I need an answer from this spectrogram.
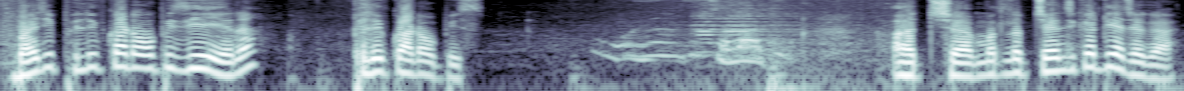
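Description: A man's voice: high voice, expressive, measured pace, mellow. A young man vlogging casually from his motorbike, talking loosely through a helmet-mounted mic. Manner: chatty, loose, says yaar often. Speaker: motovlogger. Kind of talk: casual vlog chat. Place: outdoors on a motorbike in a hill town. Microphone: helmet-mounted camera mic.

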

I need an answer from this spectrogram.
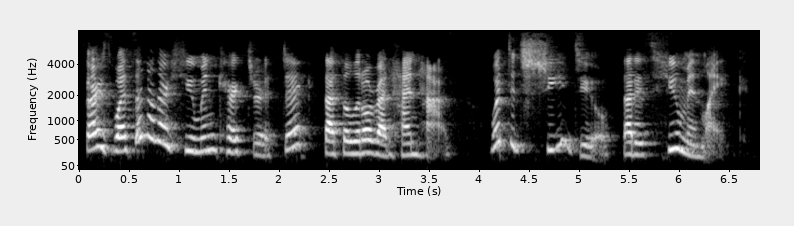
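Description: High-pitched and sing-song, a bit bright, and delivered at normal speed, the young kindergarten teacher's voice guides children through a reading with encouraging, well-enunciated questions. It's a roomy, echoing home video recorded indoors in a small room.

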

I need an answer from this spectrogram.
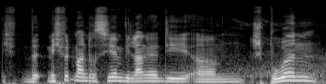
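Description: Let's-play co-host: German man, mid-pitched, relaxed commentary, easily flustered. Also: moderate pace, a little hiss or hum. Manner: easygoing, commenting on graphics, flustered when chased. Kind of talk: casual gaming chat.

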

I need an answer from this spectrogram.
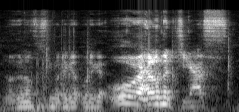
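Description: A chatty man rambles through casual game commentary at an ordinary pitch, breaking into sudden excited yelps. The home recording is noisy, with keyboard clicks rattling behind him. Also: rapid-fire, gravelly. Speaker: let's play commentator. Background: keyboard typing and clicks.

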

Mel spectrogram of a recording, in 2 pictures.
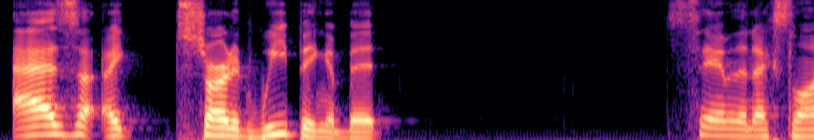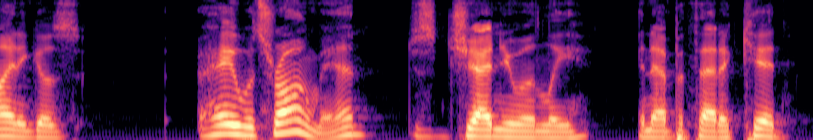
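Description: A man's voice: on the high side, moderate pace, dry recording, clean studio sound. A male streamer telling a funny childhood story in a casual, self-deprecating way.

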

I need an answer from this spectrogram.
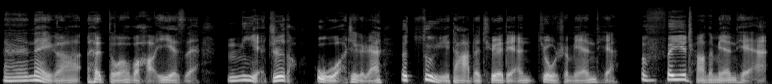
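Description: A man voicing a cheeky, smooth-talking teenage boy who wriggles out of trouble with flustered excuses. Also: sits low, wildly swooping pitch, normal speed, hardly any pauses, darkish tone, dry recording, studio quality. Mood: coy. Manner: flustered, evasive, talking his way out. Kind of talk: audio drama acting.

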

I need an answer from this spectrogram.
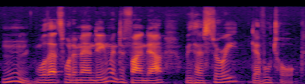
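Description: A man's voice: medium pitch, animated, a little fast. A man presenting as a campy drag queen hostess, with arch, theatrical, scripted comic delivery. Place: TV studio set.

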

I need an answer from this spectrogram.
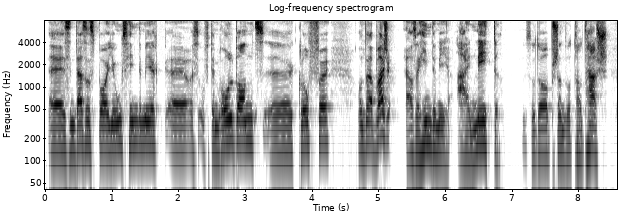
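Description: A man's voice: a little high, moderate pace. A young adult man with a Swiss accent hosting a casual comedy podcast and telling stories with energy. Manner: animated storyteller. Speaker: podcast host.

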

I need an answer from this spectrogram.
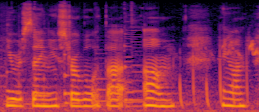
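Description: A woman's voice: mid-range voice, monotone, moderate pace, noisy background. A young woman streaming live, chatting casually with her viewers, giggly, apologetic and rambling. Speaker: vtuber streamer.

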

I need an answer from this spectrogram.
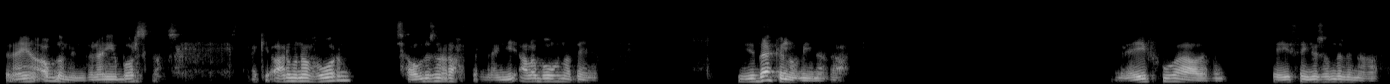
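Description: A man guiding a yoga class, calmly cueing breath and posture in a steady way. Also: mid-range voice, moderate pace, pauses often, no echo, lo-fi sound. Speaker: yoga teacher. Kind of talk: guided yoga class instruction.

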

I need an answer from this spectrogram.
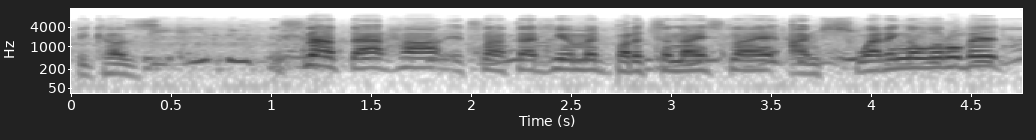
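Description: A man's voice: high-pitched, lively intonation, fairly quick, lo-fi sound, crowd noise. A man doing a casual daily vlog to camera, chatting loosely and speaking straight to his viewers. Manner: rambling, chatty, addresses viewers directly. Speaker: daily vlogger.

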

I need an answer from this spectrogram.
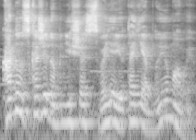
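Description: A clever little male kitten from a children's audio tale, calm and a bit sly, as a storyteller puts him on. He speaks in a raised, measured voice with lively pitch movement. The sound is roomy, with gentle music underneath.

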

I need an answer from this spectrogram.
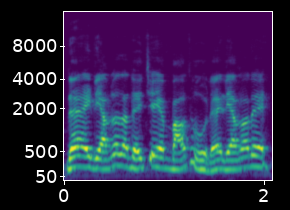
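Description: A man's voice: high voice, fairly even intonation, rapid-fire. A young man, boasting, teasing and laughing through playful gameplay commentary. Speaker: gaming streamer.

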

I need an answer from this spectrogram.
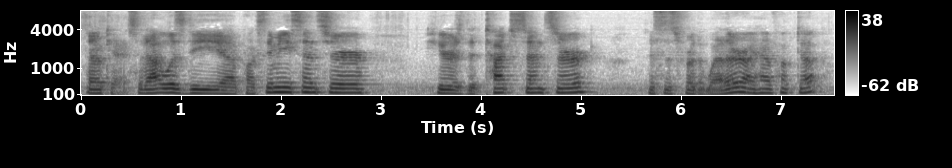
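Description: A man's voice: medium pitch, unhurried, creaky. A man presenting a casual hands-on tutorial in an informal, explanatory way. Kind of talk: casual hands-on product demonstration. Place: indoor room, at a table. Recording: roomy with faint background noise.

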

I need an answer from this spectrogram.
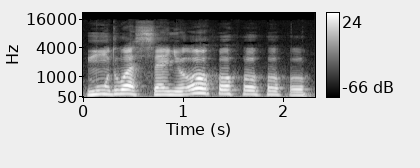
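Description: A man's voice: normal speed, a little mellow, lightly acted. A man voicing a fussy, scatterbrained old queen who wails and lectures in an audiobook. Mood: wailing. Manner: shrill wailing cries, fretful and peremptory. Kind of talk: audiobook character voice.

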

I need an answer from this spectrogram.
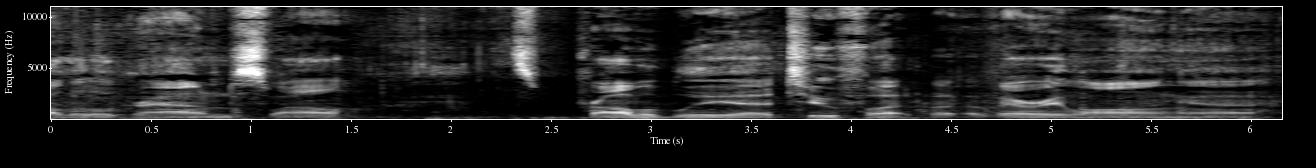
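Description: A man narrating casually while sailing a small boat, talking in an unhurried way with many filler pauses, recorded outdoors at sea on a boat-mounted camera. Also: lowish voice, darkish tone. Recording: wind and water noise outdoors. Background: wind and water noise.

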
